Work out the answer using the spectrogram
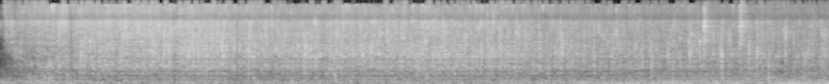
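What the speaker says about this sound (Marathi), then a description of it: "यात मी जिरं घालून घेते आपलं जिरं फुललं की त्यानंतर आपण मिरची लसूण याची पेस्ट घालायची आहे" Cumin seeds and chili-garlic paste frying in hot oil, heard as a loud, steady, close sizzle that stays even for the whole stretch, with no talking.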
